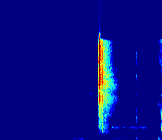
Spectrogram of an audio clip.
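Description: A single sharp click about a second in, trailing off into a short hiss, over a faint steady low hum.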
